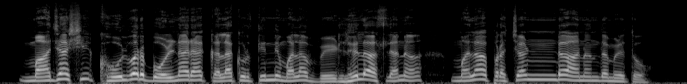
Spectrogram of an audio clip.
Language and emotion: Marathi, happy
